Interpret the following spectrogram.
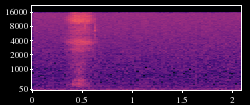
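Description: A single short sniff through the nose, about half a second in, over a faint steady low hum.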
